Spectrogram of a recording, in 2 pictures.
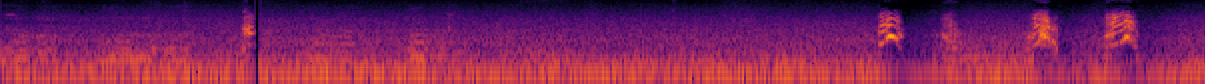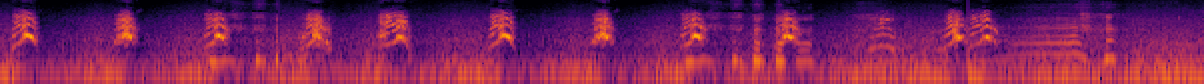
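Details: Mountain Cur hunting dog riding in a car while the owner drives, whimpering in a run of about fifteen short, high, regular cries roughly every half second after a quiet start, over low engine hum, with music and the owner's voice.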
